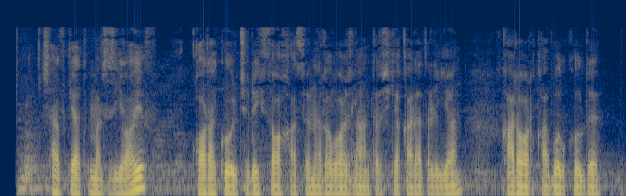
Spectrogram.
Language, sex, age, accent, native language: Uzbek, male, 18-24, Toshkent viloyati, Uzbek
